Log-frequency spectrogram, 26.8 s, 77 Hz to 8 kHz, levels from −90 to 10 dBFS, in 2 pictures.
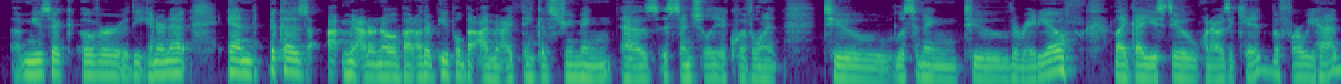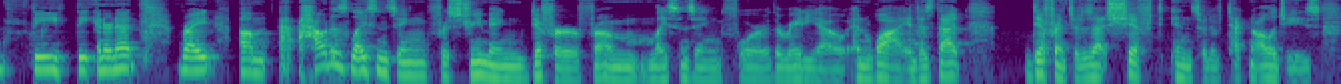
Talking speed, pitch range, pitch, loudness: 160 wpm, 105-135 Hz, 115 Hz, -20 LUFS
